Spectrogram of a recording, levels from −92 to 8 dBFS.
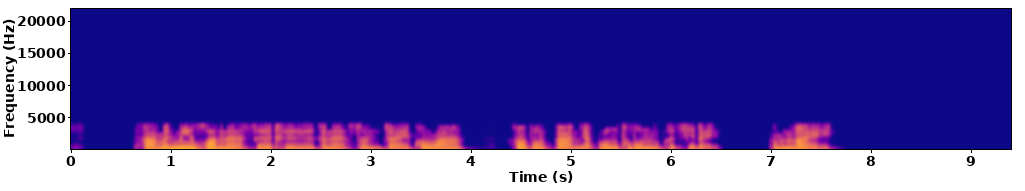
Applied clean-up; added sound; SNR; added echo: none; none; none; none.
